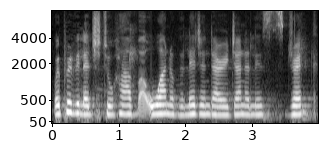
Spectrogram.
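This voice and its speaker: A woman's voice: on the low side, monotone, normal speed, warm tone. A woman, hosting live interviews at an event.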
